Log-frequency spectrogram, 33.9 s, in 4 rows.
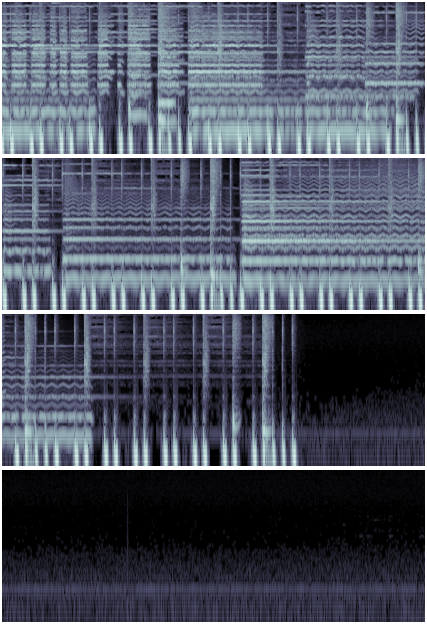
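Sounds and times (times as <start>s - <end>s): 
poor attempt at rhythm playing: 0.0s - 22.8s.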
